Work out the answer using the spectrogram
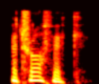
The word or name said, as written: atrophic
